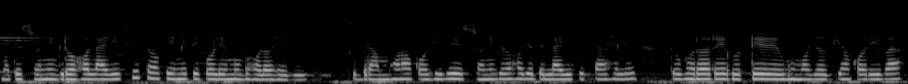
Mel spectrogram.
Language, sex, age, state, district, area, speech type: Odia, female, 18-30, Odisha, Balangir, urban, spontaneous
